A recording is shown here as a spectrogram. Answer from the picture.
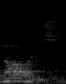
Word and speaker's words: New Orleans: in new orleans that's how you say it new orleans and my buddy out there at gnomes tavern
